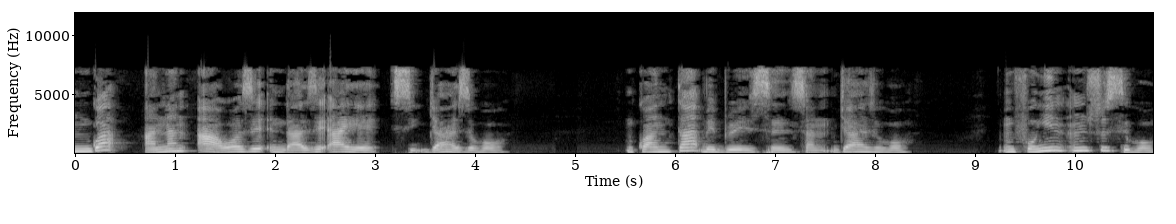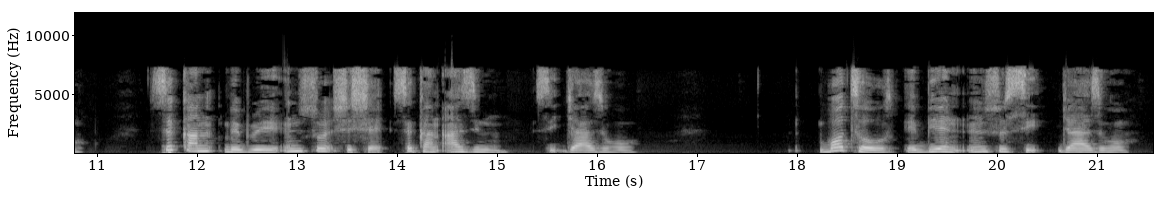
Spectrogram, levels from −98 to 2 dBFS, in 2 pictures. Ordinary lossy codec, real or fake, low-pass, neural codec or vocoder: AAC, 32 kbps; real; 7.2 kHz; none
